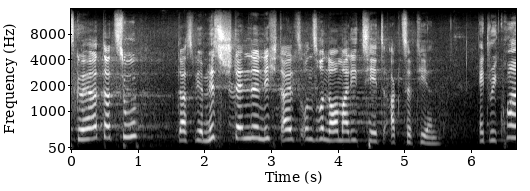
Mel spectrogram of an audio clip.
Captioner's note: speaking in German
